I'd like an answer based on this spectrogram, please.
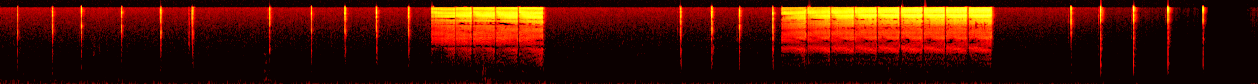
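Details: Northern bush katydid (Scudderia septentrionalis), a common Illinois/Midwest species, singing fairly active sharp high ticks interspersed with two longer, hissing buzzes.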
